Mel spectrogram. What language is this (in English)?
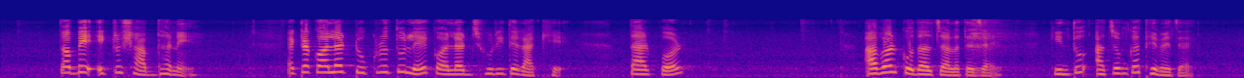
Bangla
